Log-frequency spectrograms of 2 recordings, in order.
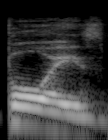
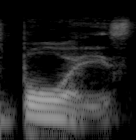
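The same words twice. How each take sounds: First: Put-on "Boys" called out loud and sharp. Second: Said in the usual way. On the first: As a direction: bark "Boys" to stop the goons. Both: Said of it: "and I'm like".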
